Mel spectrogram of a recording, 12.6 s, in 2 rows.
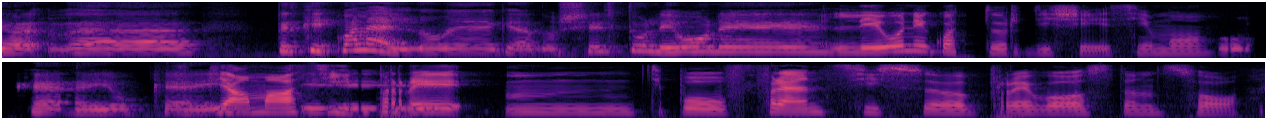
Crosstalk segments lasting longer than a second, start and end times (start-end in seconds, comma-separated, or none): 7.1-8.5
